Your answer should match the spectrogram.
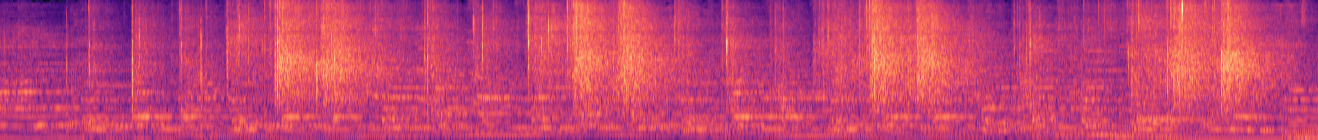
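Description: Music with sustained notes, and a large group clapping along in bursts that come back every few seconds.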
